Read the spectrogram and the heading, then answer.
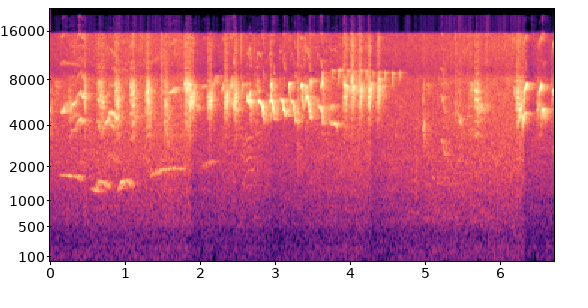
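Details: Ninja sunbird song: a few lower whistled notes open, then dense, very high chattering chirps in quick succession, with a soft steady hiss like rain behind.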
